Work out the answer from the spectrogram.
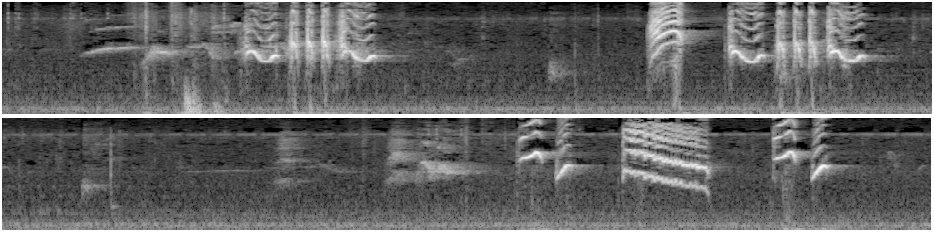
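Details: Sumatran leafbird from Medan singing briskly, used as a tutor bird: rapid buzzy trill bursts with looping notes, then rising chips and a descending whistled series, over a faint low hum.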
